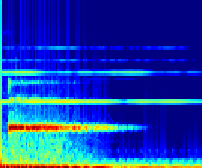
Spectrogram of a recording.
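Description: Closing sound design of an outro sting: a single high electronic ping struck just after the start and ringing away over about a second and a half, over a low rumble that fades down.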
